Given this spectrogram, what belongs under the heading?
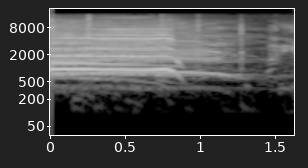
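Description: Crowd at a Samajwadi Party political rally in Uttar Pradesh cheering and shouting, loud and close, with one sustained cry that breaks off and fades into lower crowd noise.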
